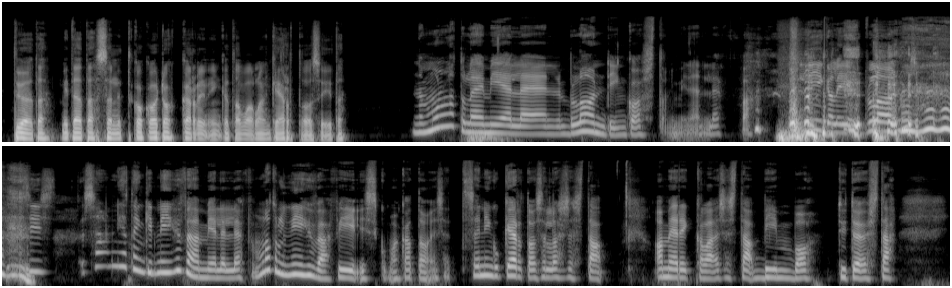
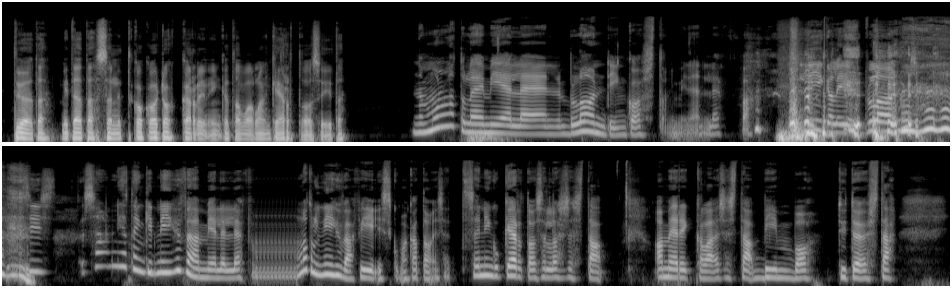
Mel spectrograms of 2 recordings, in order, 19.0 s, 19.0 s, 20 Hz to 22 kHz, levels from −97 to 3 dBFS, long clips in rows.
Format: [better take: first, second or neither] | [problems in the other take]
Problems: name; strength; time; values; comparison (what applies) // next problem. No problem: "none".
first | audio freezing; at 12 s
